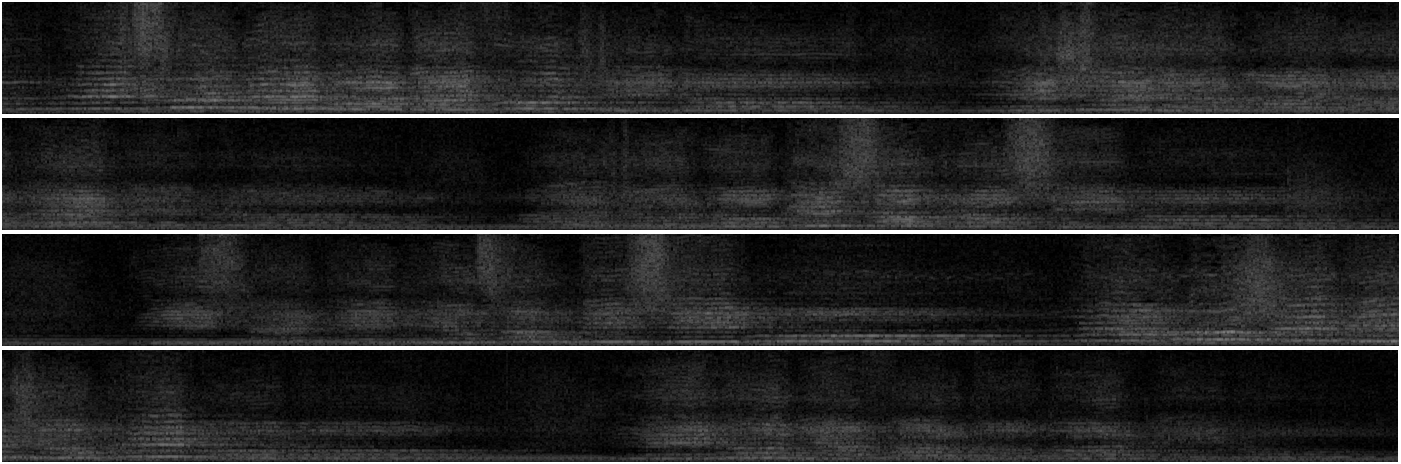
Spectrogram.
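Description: Choir singing a sacred piece in phrases a few seconds long, with brief breaths between them, over held organ chords.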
